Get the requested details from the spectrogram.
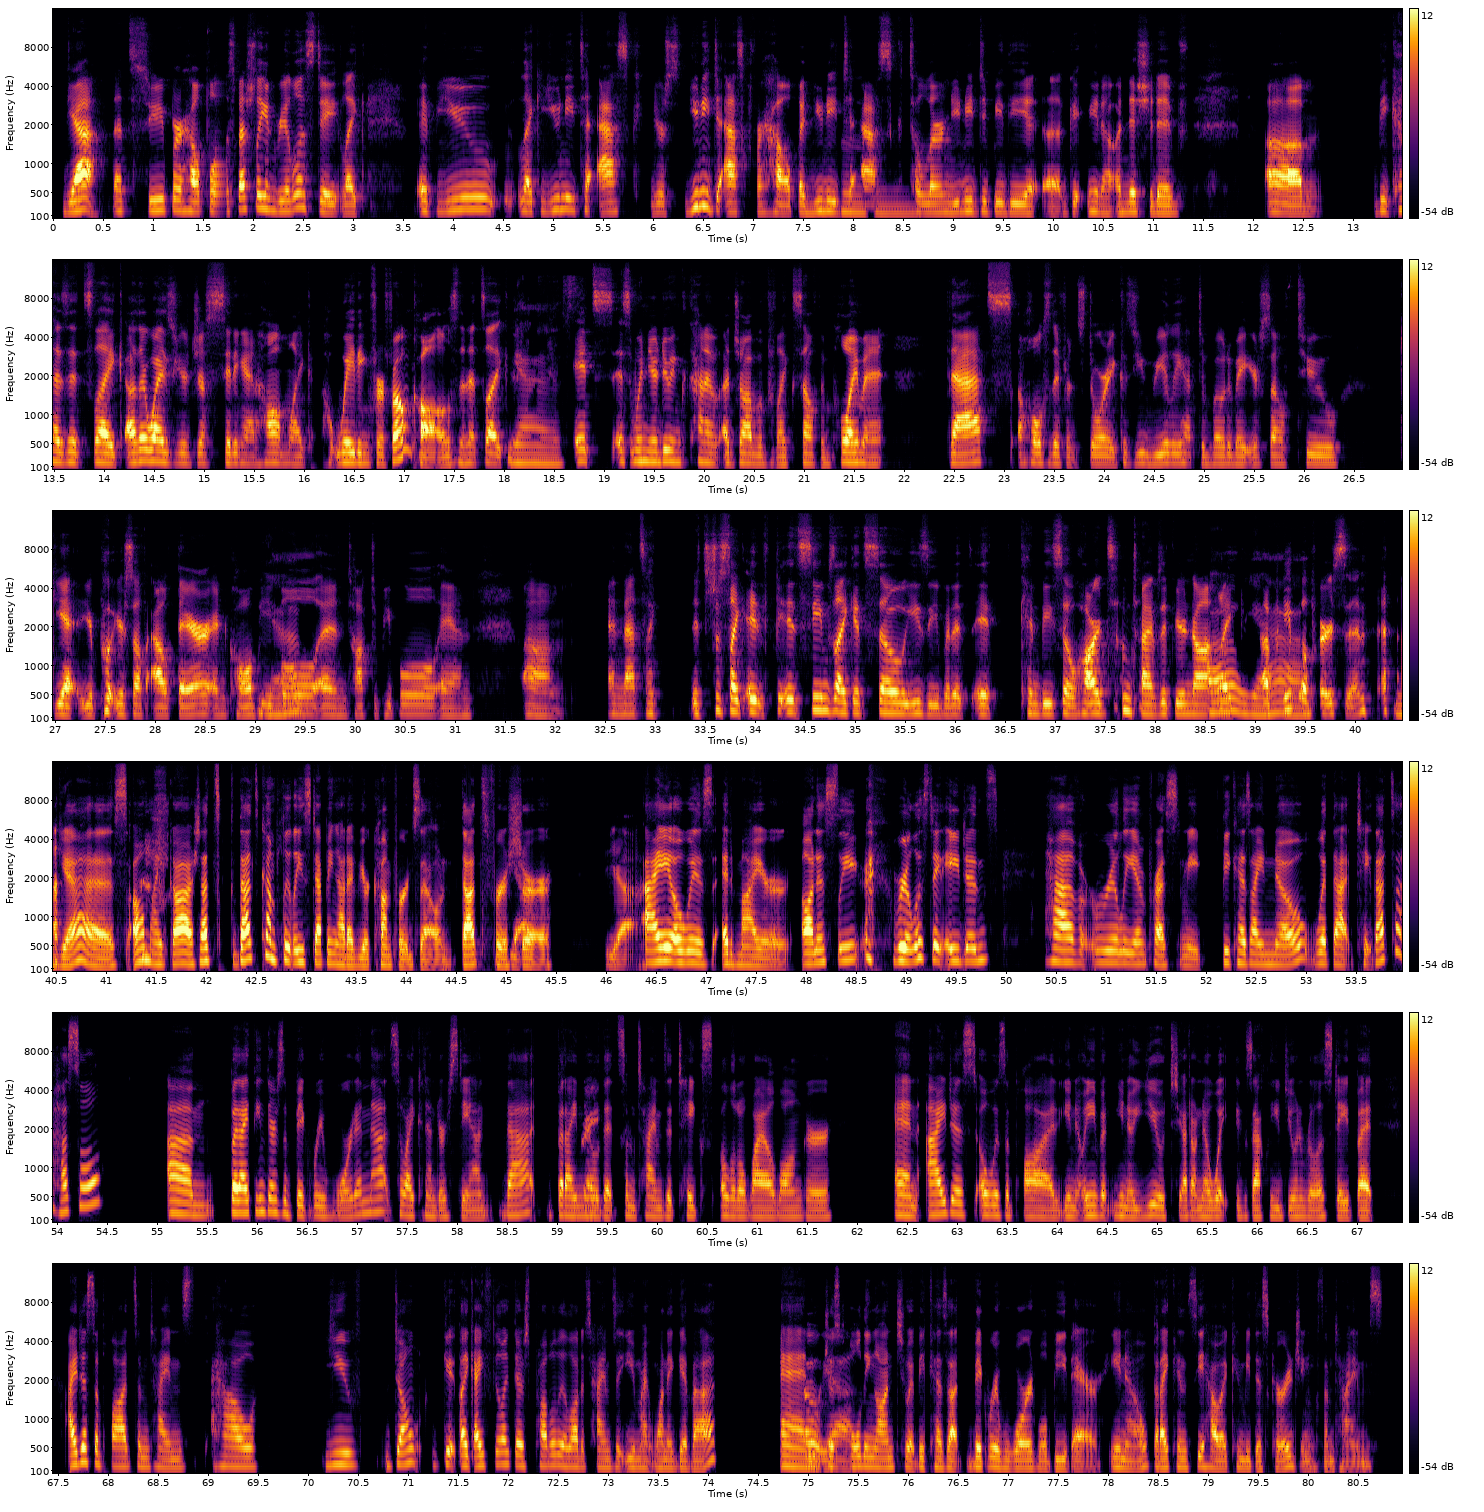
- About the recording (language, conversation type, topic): English, unstructured, What advice would you give to someone who is starting a new job?
- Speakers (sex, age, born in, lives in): female, 40-44, United States, United States; female, 40-44, United States, United States
- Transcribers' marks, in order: laughing while speaking: "sometimes"; laughing while speaking: "people person"; laugh; chuckle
